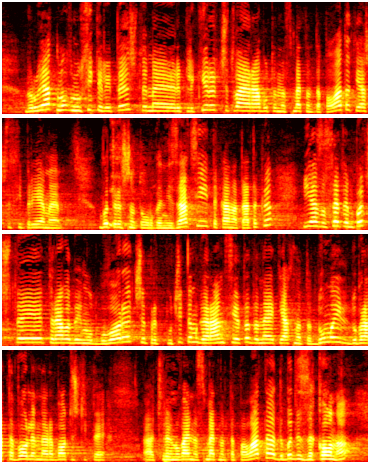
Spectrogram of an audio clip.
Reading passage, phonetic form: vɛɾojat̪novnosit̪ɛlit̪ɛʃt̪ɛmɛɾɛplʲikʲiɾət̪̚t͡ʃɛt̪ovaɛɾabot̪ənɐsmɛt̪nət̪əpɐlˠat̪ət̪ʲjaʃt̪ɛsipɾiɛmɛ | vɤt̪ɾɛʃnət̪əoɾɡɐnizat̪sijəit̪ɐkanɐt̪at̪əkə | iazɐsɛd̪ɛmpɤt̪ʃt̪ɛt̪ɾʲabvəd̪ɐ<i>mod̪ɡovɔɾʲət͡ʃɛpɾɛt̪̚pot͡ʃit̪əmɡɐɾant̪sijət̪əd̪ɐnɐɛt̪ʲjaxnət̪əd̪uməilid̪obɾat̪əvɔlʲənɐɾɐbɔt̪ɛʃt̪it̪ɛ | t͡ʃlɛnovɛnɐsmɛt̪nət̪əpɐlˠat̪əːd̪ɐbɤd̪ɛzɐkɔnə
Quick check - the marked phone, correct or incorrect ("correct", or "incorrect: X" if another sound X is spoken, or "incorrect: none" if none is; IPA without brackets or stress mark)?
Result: correct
